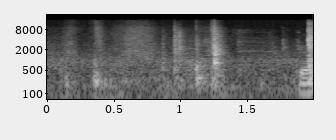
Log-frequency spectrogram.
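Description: Several light clicks and knocks with a brief scraping rustle about a third of the way in: small objects being handled and moved about at a workbench.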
